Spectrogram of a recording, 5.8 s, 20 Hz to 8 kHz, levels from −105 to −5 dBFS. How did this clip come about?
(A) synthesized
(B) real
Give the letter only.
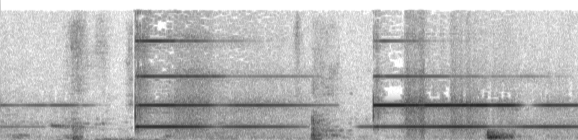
B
